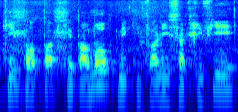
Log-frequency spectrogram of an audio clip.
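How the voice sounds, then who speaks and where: A man's voice: medium pitch, fairly quick, warm tone. Guy with a lorraine accent chatting about remedies, folksy, laughs a lot, faint hiss behind. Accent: Lorraine French. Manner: folksy, chuckling, explaining remedies step by step. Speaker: guest herbal health advisor. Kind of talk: casual chat.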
